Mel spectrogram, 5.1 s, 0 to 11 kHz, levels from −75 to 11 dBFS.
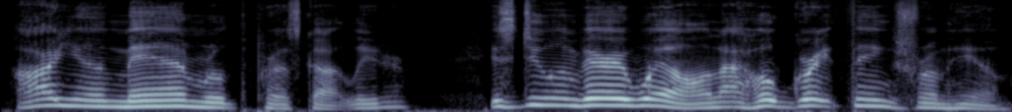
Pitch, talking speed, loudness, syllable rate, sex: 155 Hz, 215 wpm, -17 LUFS, 4.8 syllables/s, male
